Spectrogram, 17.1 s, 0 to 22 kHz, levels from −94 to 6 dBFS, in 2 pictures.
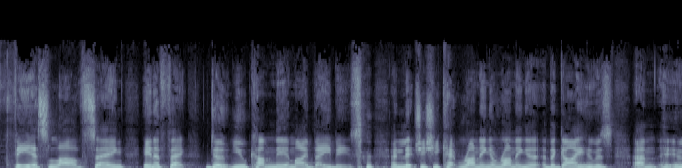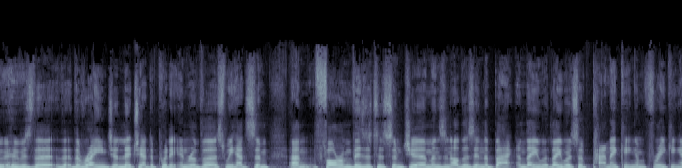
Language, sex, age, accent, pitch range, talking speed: English, male, 40-59, British, 120-150 Hz, 210 wpm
